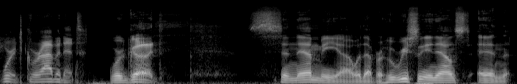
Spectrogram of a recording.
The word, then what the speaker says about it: Sinemia: In particular, what about Sinemia? Sinemia? It's like cinema, but spelled with an S instead of a C, and then Mia instead of Ma. Sinemia, anyway. Sounds like sin and enema stuck together, which is never...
